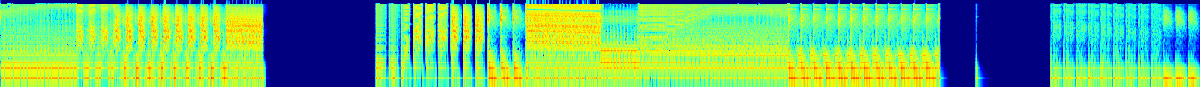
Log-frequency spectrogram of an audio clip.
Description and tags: Bend a drumsample of mine!
This is one of my glitch sounds! please tell me what you'll use it for :D
android, art, artificial, bit, command, computer, console, cyborg, databending, droid, drum, error, experiment, failure, game, Glitch, machine, rgb, robot, robotic, space, spaceship, system, virus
